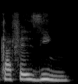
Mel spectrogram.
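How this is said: The ending is clipped to sound like zing. "I say cafezinho, which is it comes from the Minas region"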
